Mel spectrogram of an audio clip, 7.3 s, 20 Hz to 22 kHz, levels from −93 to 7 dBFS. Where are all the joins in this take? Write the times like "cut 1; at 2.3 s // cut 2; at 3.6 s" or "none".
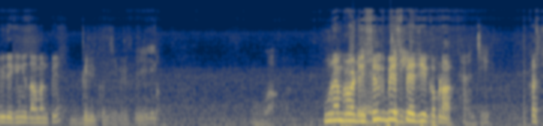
cut 1; at 2.1 s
